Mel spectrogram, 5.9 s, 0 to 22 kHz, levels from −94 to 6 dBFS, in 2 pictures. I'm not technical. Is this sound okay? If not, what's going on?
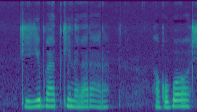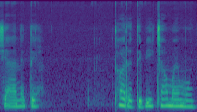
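Yes, there's nothing wrong here.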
